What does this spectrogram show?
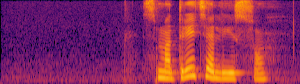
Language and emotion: Russian, neutral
